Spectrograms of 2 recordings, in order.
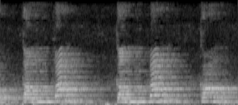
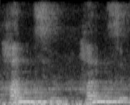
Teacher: तो अनुस्वार, इस प्रकार का चिन्ह बनाना, इसे कहो अनुस्वार, इसे कहते हैं। और इसके उच्चारण में हवा नाक से निकलती है।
